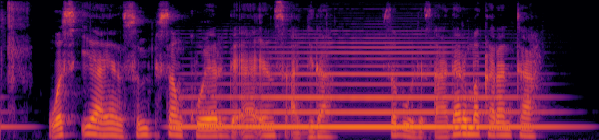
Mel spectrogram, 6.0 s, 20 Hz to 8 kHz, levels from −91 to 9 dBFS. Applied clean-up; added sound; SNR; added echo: none; Wind instrument, woodwind instrument; -1 dB; none.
